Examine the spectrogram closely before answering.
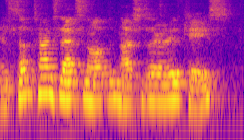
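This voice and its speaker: A man with an American accent talks at a fairly quick pace in a fairly high, somewhat breathy voice with a dark, mellow tone. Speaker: pastor. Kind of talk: live church sermon. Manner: conversational, teaching.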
